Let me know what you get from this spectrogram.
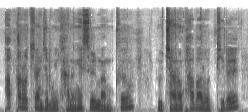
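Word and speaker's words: Pavarotti: 파파로티의 시그니처 곡이다. 네. 그리고 사실은 파파로티가 아니죠. 파바로티의. 저 헷갈렸네요. 발음 잘해주세요. 네. 파바로티.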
